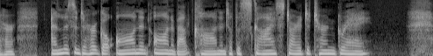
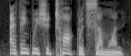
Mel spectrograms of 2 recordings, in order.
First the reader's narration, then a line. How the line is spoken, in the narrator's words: he said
